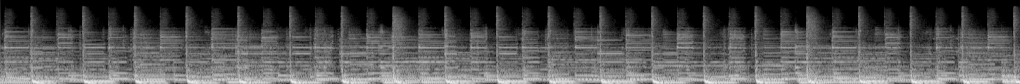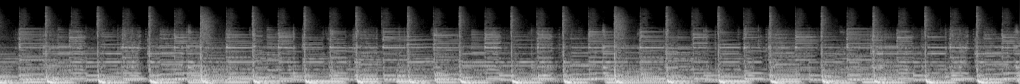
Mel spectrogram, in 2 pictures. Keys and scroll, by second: 0.0 shift+g, 0.8 o, 4.1 ., 12.8 Caps_Lock, 13.1 o, 13.3 d.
